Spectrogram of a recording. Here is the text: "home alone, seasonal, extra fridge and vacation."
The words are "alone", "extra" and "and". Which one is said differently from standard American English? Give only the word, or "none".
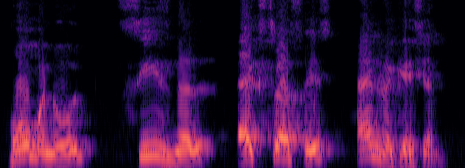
alone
